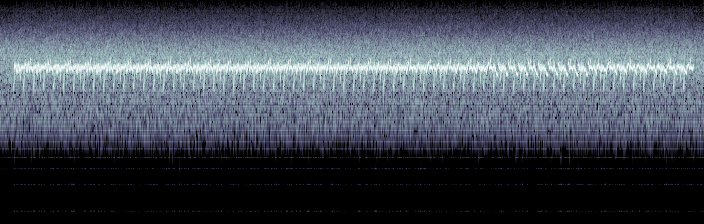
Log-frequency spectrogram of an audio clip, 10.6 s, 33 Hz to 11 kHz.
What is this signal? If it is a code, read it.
SSTV (slow-scan television), Robot 36, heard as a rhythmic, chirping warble, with radio static.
